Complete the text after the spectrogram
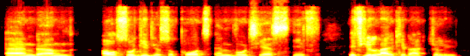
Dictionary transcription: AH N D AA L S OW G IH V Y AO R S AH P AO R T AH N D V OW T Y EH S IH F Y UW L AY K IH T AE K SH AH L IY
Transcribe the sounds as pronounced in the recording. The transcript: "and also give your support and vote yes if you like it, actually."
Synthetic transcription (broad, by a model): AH N D AA L S OW G IH V Y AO S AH P AO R T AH N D V OW T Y EH S IH F Y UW L AY K IH T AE K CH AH L IY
